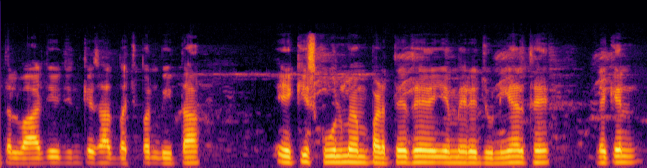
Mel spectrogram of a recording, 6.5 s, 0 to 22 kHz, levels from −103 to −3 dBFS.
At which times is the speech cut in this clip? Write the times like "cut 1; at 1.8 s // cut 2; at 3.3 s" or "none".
none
